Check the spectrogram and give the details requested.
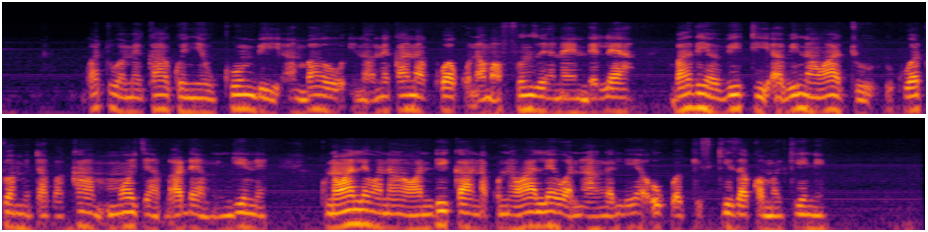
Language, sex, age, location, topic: Swahili, male, 18-24, Nairobi, education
